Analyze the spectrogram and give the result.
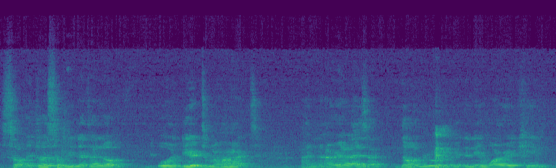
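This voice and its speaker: A man's voice: medium pitch, completely flat delivery, a little fast. Jamaican guy rambling on, lots of "you know", sounds far off in a big echoey room. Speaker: reggae artist guest. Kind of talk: casual interview talk. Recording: echoey, distant, faint noise.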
